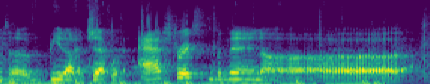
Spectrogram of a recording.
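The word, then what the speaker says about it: B.Jeff: jeff but it was supposed to be pronounced b jeff like literally b period jeff but everyone just kept saying b dot jeff just call me b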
